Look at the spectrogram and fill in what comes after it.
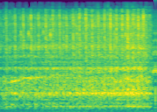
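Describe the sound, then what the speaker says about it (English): Bernina sewing machine running a straight stitch along a folded bias strip, a steady rapid mechanical whir with fast regular needle clatter, close and continuous. "And you're simply just sewing all the way down."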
